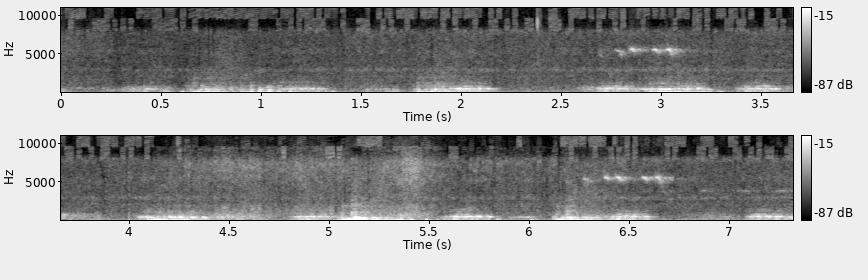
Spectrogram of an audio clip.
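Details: Lions at a carcass in Indian bush, growling and snarling: steady run of low, grating growl bursts, about one per second, with faint high chirps from a small bird in the background.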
